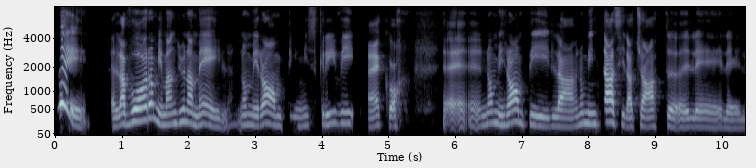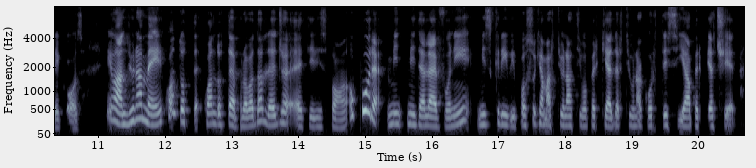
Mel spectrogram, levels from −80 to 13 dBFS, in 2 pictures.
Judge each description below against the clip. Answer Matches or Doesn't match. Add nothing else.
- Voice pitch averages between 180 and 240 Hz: Matches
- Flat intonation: Doesn't match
